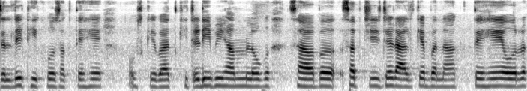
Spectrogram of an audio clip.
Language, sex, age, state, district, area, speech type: Hindi, female, 30-45, Madhya Pradesh, Ujjain, urban, spontaneous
